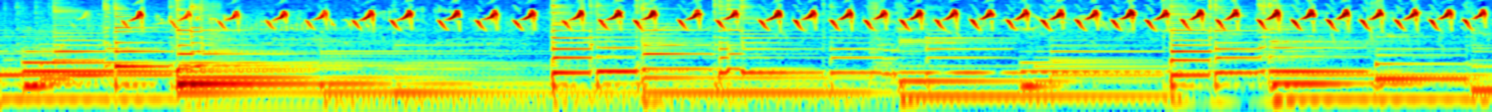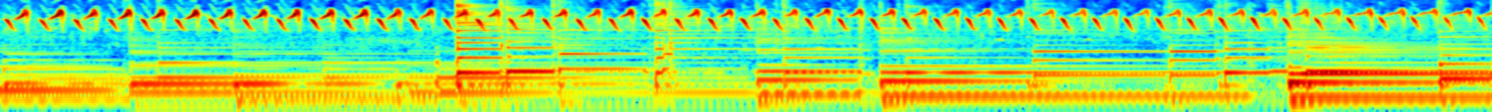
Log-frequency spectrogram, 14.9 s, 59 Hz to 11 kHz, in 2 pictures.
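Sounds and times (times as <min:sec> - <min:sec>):
meadow pipit singing: 0:00.0 - 0:14.9
sustained slowly shifting musical tones: 0:00.0 - 0:14.9.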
